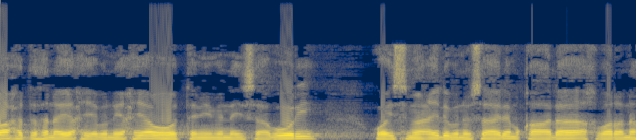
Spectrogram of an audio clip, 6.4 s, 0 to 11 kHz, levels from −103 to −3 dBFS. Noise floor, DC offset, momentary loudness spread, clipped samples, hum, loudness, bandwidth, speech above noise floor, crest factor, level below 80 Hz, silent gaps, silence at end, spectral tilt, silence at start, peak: -38 dBFS; under 0.1%; 6 LU; 0.3%; none; -13 LUFS; 7.8 kHz; 26 dB; 12 dB; -62 dBFS; none; 0 s; -7.5 dB/octave; 0 s; 0 dBFS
